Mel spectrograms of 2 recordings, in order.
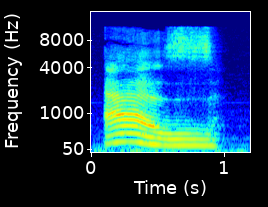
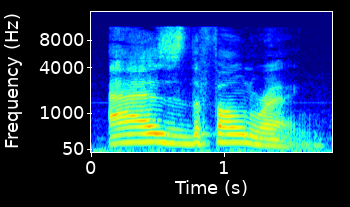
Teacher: you pronounce it with a voiced Z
